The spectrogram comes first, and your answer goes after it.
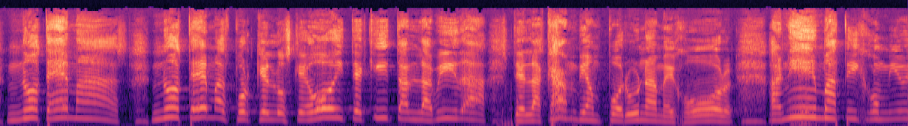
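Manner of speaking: high, loud, pleading encouragement; mother shouting. Retold or imitated. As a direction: call out across the bars, urging him on. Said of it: "le gritaba la madre". (madre gritando con ánimo)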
